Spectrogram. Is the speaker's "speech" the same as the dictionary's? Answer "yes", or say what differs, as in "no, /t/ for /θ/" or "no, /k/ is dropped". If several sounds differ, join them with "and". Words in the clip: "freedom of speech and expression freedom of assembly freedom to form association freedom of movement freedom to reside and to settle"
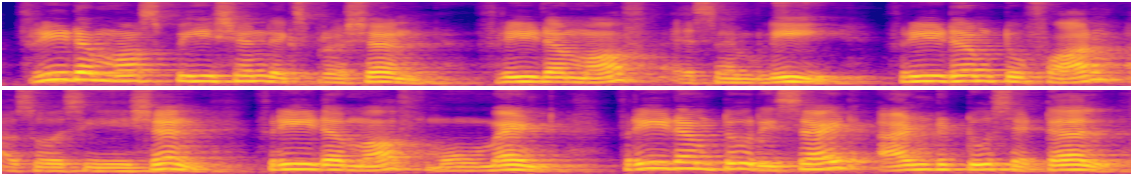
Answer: no, /ʃ/ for /tʃ/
